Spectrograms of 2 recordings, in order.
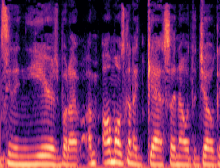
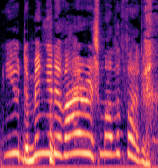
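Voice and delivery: much higher comic insult; mock insult; 12 semitones higher than usual. Pryor insulting a wrestler, high mock insult. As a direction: sneer it high.

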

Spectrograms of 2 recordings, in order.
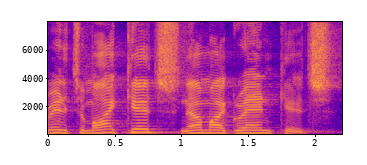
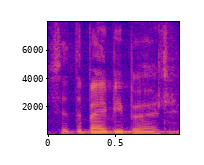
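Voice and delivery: ordinary delivery

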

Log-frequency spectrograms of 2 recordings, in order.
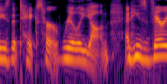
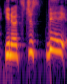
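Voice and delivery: ordinary talk, nothing marked

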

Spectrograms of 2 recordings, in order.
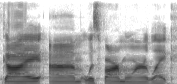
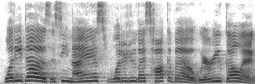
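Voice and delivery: high-pitched chirpy questioning; eager girlfriends; 10 semitones higher than usual. Retold or imitated. Friends grilling her about a new guy, high mock-eager questions. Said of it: "the girls that wanna know".

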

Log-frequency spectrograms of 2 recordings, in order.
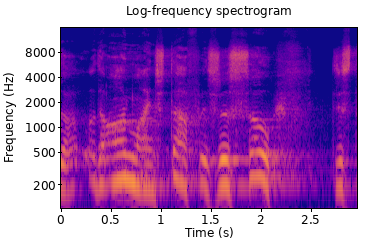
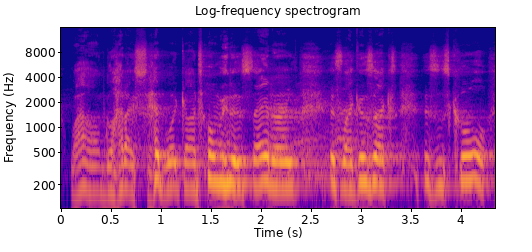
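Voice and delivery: retold excited relief; 6 dB louder than usual. Retold relief at being proved right.

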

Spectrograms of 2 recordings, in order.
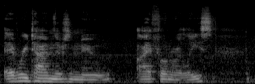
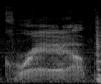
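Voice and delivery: low unvoiced whisper of "Crap"; 12 semitones lower than usual. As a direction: mutter it under your breath. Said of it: "I was like".

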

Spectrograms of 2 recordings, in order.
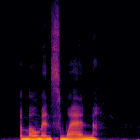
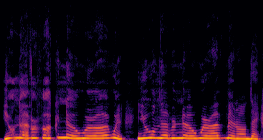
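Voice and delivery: mock drunk scream; 9 semitones higher than usual. Drunk husband taunting wife, high mock scream. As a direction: imitate a drunk husband jeering. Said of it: "just screaming".

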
